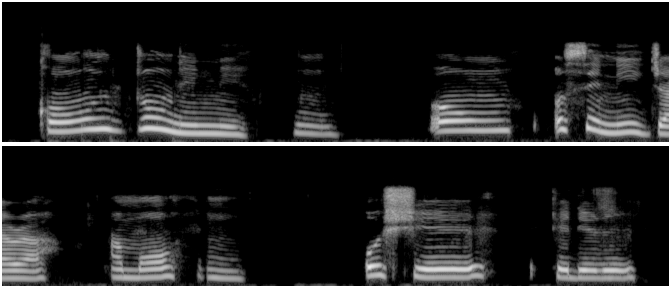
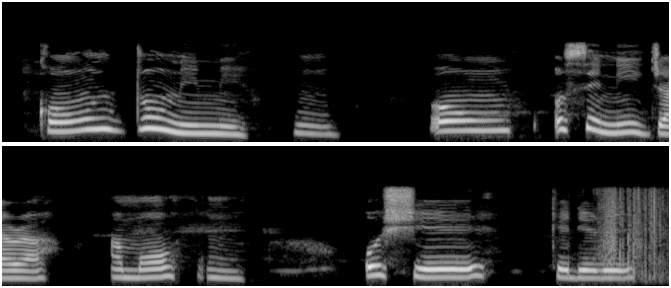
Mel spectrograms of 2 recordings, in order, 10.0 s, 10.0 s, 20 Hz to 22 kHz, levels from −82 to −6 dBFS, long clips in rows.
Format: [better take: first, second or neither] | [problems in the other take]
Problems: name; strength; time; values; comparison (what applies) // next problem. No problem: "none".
second | noise reduction (neural mask model Resemble Enhance denoiser)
